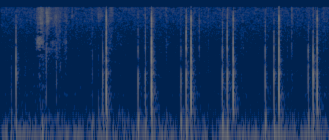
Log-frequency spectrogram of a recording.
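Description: A small yellow soft-vinyl Rody horse toy, seemingly hollow and held in the hand with a pin mic clipped to its ear, is tapped and scratched on the body with short fingernails and fingertips. Quiet, dry clicks and hollow little knocks come in loose pairs and clusters over a faint low rumble. Each tap dies away instantly with no ring.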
